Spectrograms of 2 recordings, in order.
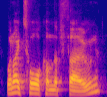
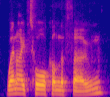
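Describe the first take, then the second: Both takes have the same delivery.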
